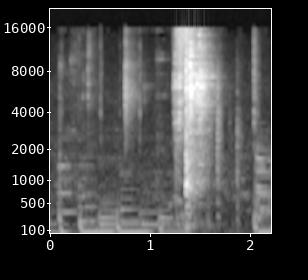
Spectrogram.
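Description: Background music with a steady bass line. About one and a half seconds in comes a short noisy scrape of a wooden spoon against a cooking pot as bolognese sauce is ladled out.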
